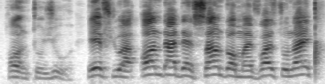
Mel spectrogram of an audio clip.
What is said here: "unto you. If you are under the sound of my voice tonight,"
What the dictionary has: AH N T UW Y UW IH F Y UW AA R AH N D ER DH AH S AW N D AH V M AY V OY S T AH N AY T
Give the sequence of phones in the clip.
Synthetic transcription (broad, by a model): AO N T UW Y UW IH F Y UW AA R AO N D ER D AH S AW N D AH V M AY V OY S T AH N AY T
